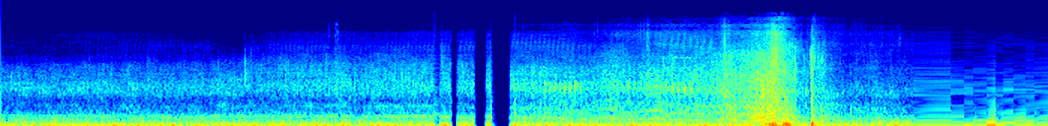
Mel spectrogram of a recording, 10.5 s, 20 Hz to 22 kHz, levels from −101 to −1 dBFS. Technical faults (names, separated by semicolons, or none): repeated packet loss (robotic sound); robotic sound from repeated short buffers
